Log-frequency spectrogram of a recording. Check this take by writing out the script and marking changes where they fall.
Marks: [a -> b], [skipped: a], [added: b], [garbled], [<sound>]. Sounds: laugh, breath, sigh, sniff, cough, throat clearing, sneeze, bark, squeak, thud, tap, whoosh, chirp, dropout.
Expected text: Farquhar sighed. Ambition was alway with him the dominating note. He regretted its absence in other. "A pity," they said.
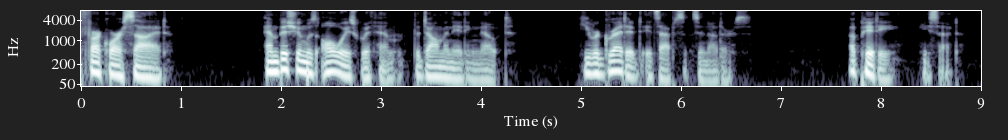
Farquhar sighed. Ambition was [alway -> always] with him the dominating note. He regretted its absence in [other. -> others] "A pity," [they -> he] said.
